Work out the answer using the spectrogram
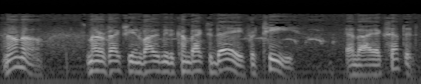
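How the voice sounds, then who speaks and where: A man's voice: mid-range voice, lively intonation, moderate pace, natural voice. An actor playing a friendly, curious and courteous man who also narrates in a 1970s radio drama. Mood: reassuring. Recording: dull noisy 1970s radio broadcast.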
